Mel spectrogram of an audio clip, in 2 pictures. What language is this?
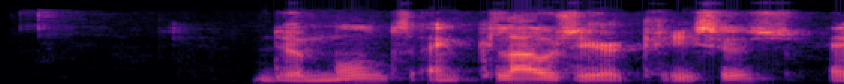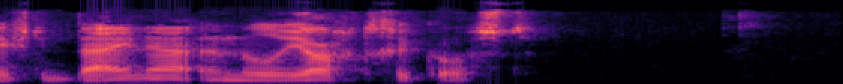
Dutch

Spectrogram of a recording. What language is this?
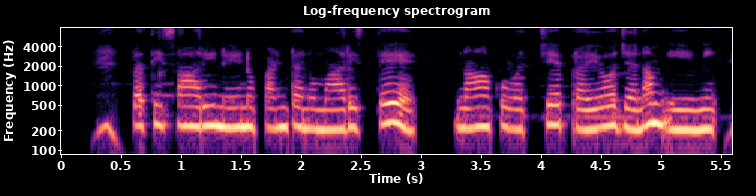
Telugu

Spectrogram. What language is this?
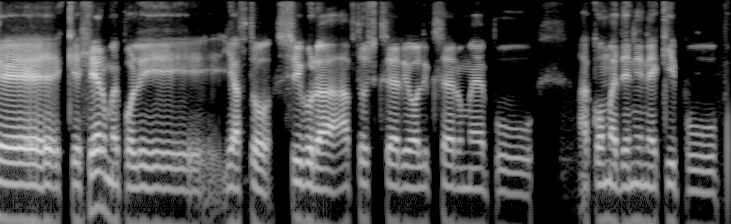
Greek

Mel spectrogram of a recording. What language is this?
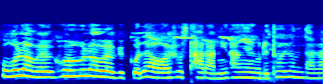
Chakma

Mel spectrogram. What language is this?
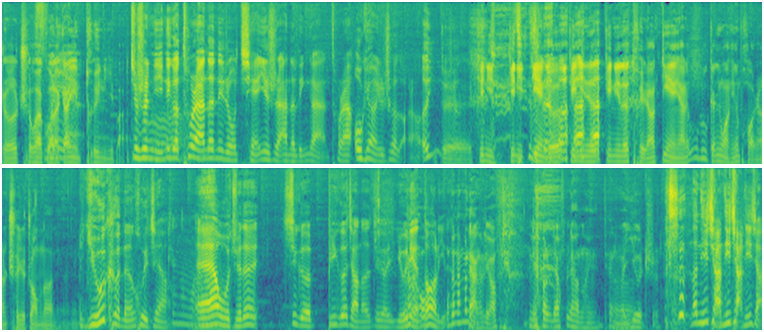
Chinese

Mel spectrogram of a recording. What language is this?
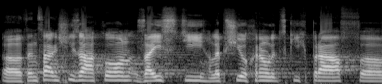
Czech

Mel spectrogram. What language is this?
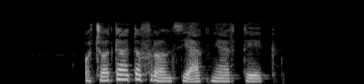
Hungarian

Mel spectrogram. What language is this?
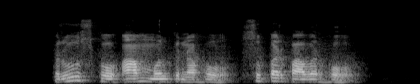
Sindhi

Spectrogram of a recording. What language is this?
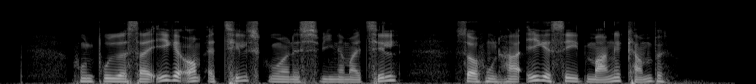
Danish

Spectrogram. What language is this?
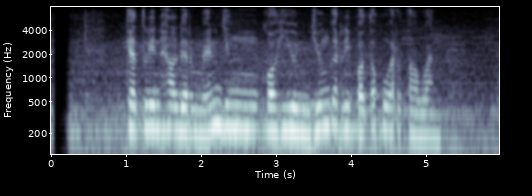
Sundanese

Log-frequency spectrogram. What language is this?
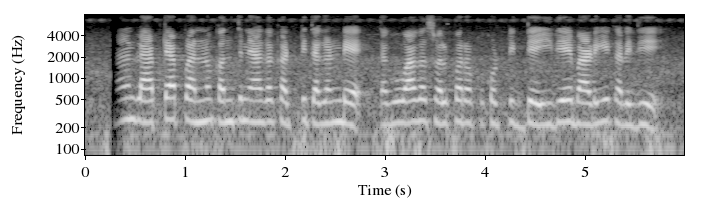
Kannada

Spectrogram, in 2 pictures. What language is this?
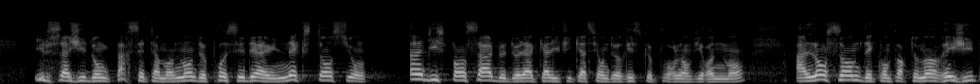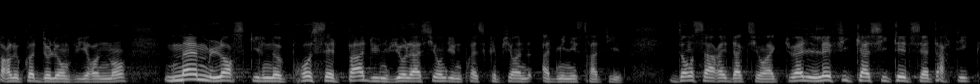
French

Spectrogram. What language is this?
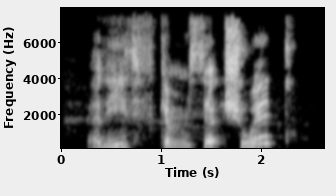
Kabyle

